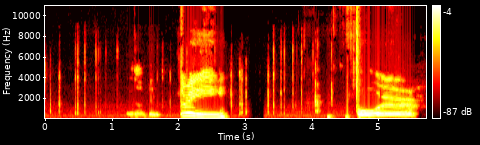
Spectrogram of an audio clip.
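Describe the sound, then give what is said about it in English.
Sparse, crisp clicks and flicks of cards being shuffled and drawn from a deck, with six cards to be pulled, and a couple of hummed or drawn-out vocal sounds between them. “Do another shuffle.”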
